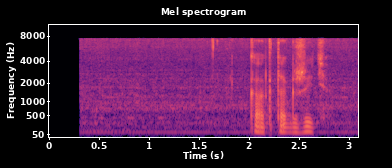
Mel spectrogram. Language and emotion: Russian, neutral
